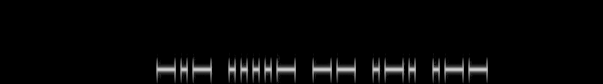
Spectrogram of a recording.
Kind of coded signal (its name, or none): Morse code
